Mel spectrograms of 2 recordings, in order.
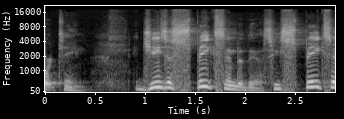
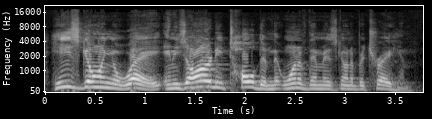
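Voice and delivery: ordinary talk

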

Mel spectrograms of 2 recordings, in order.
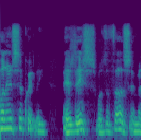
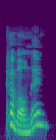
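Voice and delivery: louder, higher cheerful retort; merry comeback; gaily; 6 semitones higher, 7 dB louder than usual. A narrator's reading. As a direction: toss it back gaily with a big swooping lift. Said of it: "nephew gaily".

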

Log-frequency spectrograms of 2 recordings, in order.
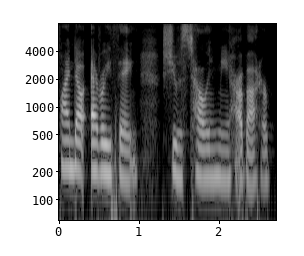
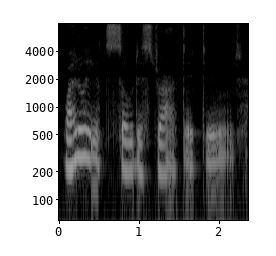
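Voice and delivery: usual speaking voice

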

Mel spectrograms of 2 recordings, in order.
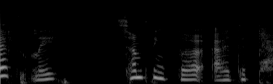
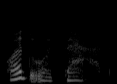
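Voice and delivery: usual speaking voice

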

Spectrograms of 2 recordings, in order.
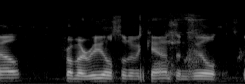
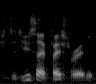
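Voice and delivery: normal talking voice

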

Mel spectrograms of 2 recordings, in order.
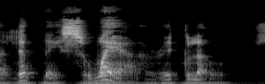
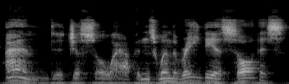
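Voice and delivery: ordinary talk, nothing marked

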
